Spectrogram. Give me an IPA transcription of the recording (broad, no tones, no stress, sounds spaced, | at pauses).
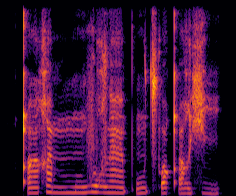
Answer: qʼ æ̃ χ æ mː ũ v u ʁ l æ̃ pʼ ũ t͡sʼ o qʼ e ʁ ç i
